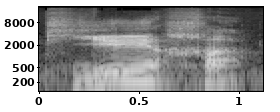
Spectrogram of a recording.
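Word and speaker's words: Patrick Vieira: 리에라 아 그럼 비에 우리나라에서는 비에이라 하는데 약간 현재에서는 발음이 좀 들어가네요 그렇죠 그리고 비에이라가 아니라 파트릭 비에하 비에 비에하입니다음 위에 이하가 아니라 에하 비에하 파트릭 에하 파트릭 혹은 뭐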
